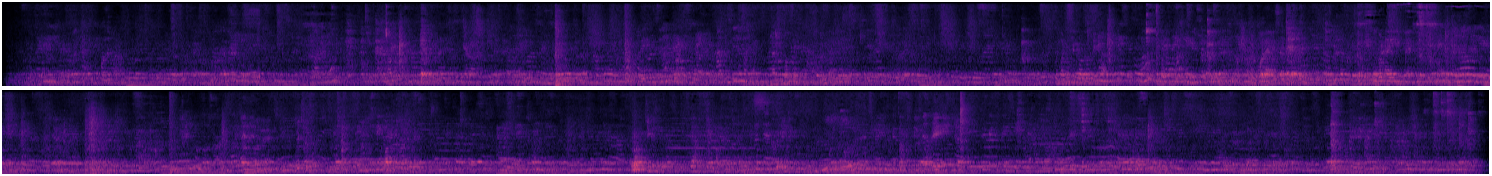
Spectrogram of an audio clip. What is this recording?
ambient sounds inside a coffee house in Hyderabad,India. guest ordering food. lot of chatter.. low background music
